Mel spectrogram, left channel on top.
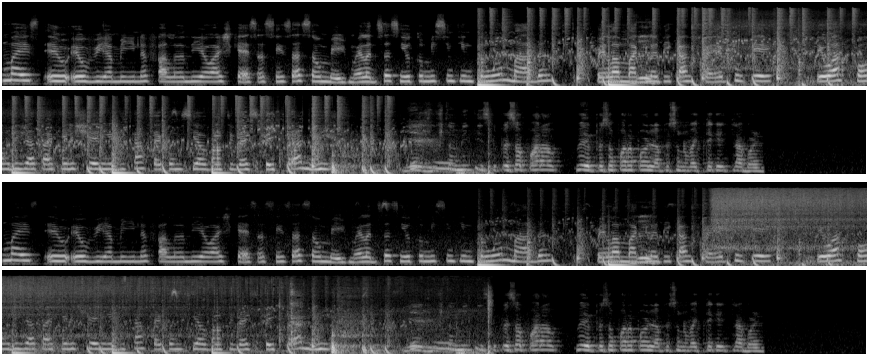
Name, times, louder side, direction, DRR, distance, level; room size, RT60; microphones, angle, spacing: voice 1, 0.0-5.6 5.9-12.0 12.7-13.2, left 3 dB, 75° left, 1.2 m, -25 dB
sound 1, 2.4-14.0, right 6 dB, 50° right, 7.5 m, -51 dB
sound 2, 4.8-12.7, left 4 dB, 40° left, 0.5 m, -26 dB
voice 2, 6.3-6.6 12.6-16.3, left 1 dB, 25° left, 2.2 m, -29 dB
sound 3, 7.1-13.6, right 5 dB, 75° right, 0.7 m, -32 dB
head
